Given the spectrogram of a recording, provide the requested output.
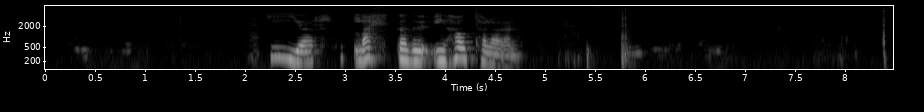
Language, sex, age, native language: Icelandic, female, 40-49, Icelandic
